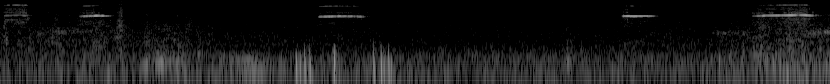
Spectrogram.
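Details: Waiting for food, the male black Shiba Inu Maro lets out brief high whistling whines, four or five separate piping notes spaced irregularly, with soft low thumps and shuffling in the background.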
